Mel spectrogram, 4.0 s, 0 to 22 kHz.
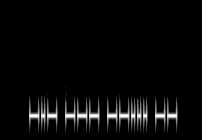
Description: Morse code, heard as a keyed tone, about 20 wpm, 700 Hz. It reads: KO7M
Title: USA Call Signs - 4 Characters - 20wpm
